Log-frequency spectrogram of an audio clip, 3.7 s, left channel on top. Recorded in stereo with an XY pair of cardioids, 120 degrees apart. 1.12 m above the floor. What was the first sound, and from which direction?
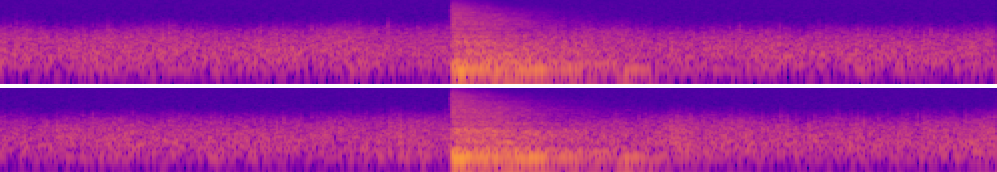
A gunshot, 25° right.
